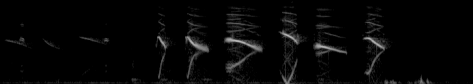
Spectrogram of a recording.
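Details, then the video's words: Wild green-winged saltator giving its boiadeiro song: a few soft whistles lead into six strong, slurred notes that sweep downward, with a quick upward note between some, followed by low knocking sounds. "TRINCA FERRO BOIADEIRO CANTANDO NA NATUREZA"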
